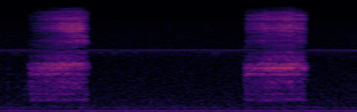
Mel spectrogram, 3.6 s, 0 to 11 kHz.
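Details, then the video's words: Western barn owl female at Riet Vell reserve, Tarragona, Spain, in the 2023 season, calling the male: two breathy, rough screeches, each swelling over half a second, about two seconds apart, with a constant faint whine. "Atusando el nido y llamando al macho · Stuffing the nest and calling the male"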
